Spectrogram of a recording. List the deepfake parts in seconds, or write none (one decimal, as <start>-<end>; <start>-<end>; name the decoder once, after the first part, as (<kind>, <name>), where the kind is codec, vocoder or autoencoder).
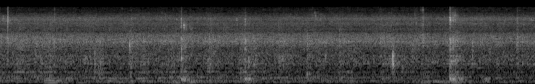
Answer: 0.9-2.6 (vocoder, BigVGAN v2); 3.1-4.9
